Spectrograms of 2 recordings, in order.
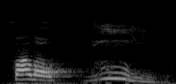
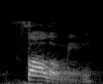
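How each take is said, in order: First: The stress is on me. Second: The stress is on follow.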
